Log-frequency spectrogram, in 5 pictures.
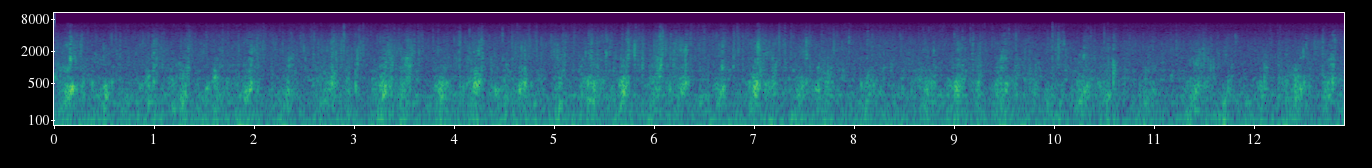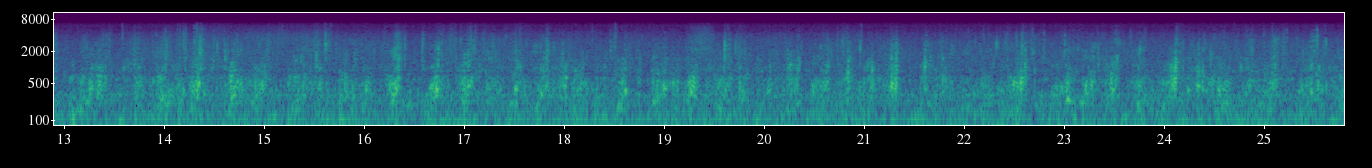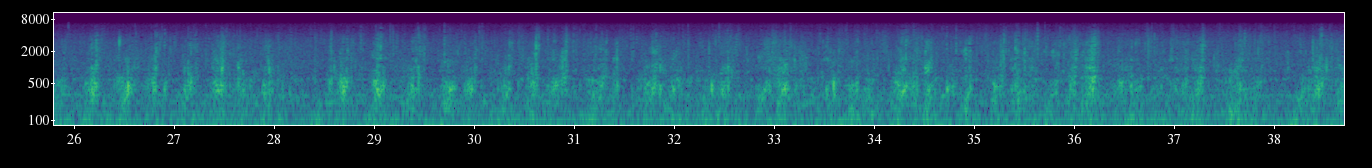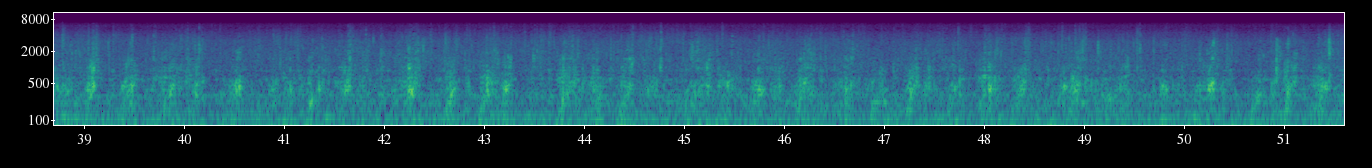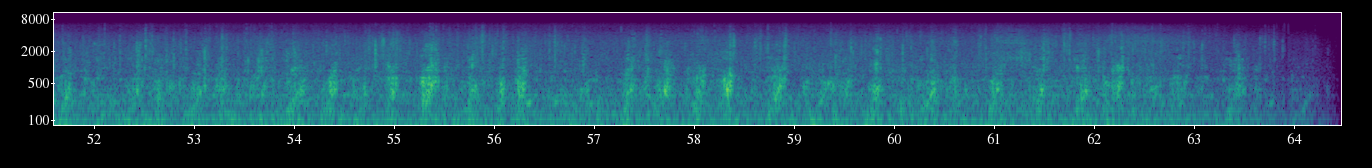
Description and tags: toxic area
Processed version of sample
to make it sound thick and dirtier. Its th sound of a sulfur hotspring with pitch changed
